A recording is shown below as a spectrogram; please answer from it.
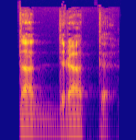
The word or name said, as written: तद्गत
